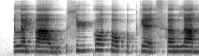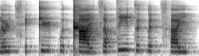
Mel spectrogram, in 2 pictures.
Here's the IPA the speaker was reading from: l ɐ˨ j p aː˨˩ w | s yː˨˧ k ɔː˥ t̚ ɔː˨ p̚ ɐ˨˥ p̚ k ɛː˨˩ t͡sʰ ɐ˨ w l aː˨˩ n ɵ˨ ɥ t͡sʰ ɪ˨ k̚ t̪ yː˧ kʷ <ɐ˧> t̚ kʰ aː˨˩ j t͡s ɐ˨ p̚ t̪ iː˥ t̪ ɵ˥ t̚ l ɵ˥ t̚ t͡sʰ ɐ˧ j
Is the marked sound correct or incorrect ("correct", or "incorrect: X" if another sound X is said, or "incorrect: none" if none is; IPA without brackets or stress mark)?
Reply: correct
